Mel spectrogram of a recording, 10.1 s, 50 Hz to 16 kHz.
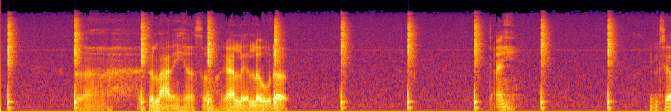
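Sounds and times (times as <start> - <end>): drum machine snare hit: 0.0 - 0.3, 1.1 - 1.5, 2.1 - 4.3, 5.1 - 5.4, 6.1 - 6.3, 7.1 - 7.4, 8.0 - 8.4, 9.1 - 9.4.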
